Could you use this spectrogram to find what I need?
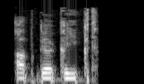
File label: "abgekriegt", German; adjectives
